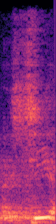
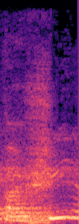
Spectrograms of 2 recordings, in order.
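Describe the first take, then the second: First: The sh sound is palatal, tongue flat forward. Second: The sh sound is retroflex, tongue curled back. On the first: The speaker calls it right. "अशी आहे" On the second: The speaker calls it wrong. "तर ते अशी नाहीये"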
